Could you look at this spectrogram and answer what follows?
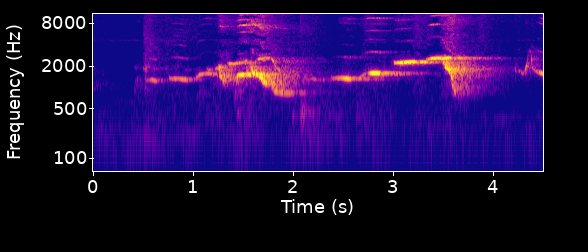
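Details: Black-naped oriole in full, energetic song (gacor): a long run of smooth, sliding whistled notes stepping up and down, interrupted twice by rasping, downward-bending squawks.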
